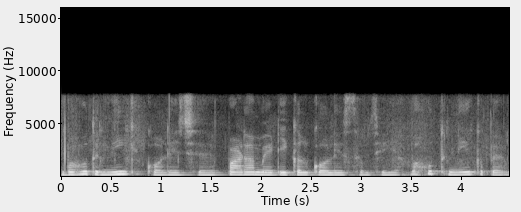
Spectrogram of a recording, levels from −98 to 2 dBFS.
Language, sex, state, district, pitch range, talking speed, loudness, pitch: Maithili, female, Bihar, Purnia, 180-210 Hz, 185 wpm, -18 LUFS, 190 Hz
